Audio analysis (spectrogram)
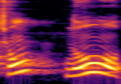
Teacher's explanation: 이응 뒤에서 리을은 뭐로 발음난다? 니은으로 발음난다. 비음화의 일종이에요. 그래서 종로가 아니라 종노 발음이 나고요.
